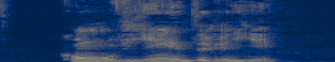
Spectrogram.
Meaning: second-person plural conditional of convenir
- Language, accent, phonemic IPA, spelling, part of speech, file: French, Canada, /kɔ̃.vjɛ̃.dʁi.je/, conviendriez, verb, LL-Q150 (fra)-conviendriez.wav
